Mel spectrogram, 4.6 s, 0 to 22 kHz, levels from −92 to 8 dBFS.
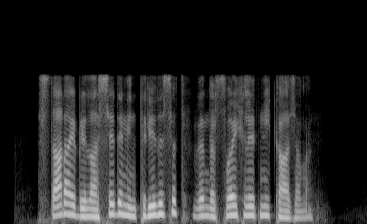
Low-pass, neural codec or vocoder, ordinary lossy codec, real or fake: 5.4 kHz; codec, 44.1 kHz, 2.6 kbps, SNAC; none; fake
